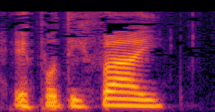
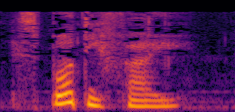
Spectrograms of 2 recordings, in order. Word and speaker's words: Spotify: No, Nati, es Spotify.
